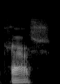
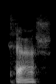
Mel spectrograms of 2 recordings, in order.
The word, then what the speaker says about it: cache: I opened Patreon back up, so in order for you to get rid of that cache, is that how you pronounce it? Yep, cash.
